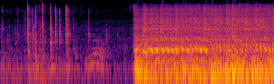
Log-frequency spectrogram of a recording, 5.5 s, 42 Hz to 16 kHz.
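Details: 1964 Chevrolet Corvair, freshly freed throttle butterfly and new gaskets, exhaust fallen off, running on starter fluid: a few faint cranking turns then a sudden loud rough roar; hard starting.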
